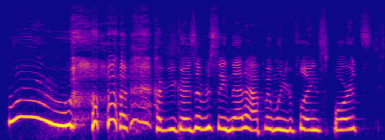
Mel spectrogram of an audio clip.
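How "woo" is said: high loud whoop into laughter; laughing whoop. Real, not acted. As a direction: let out a big laughing woo. Laughing exclaim after kid voice.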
